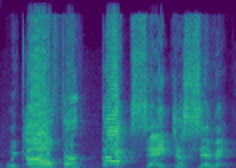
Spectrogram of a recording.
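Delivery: high, loud slow exasperated yell; furious drawn-out shout; frustrated outburst. Real, not acted. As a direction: explode at the screen. Losing, exploding in frustration.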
